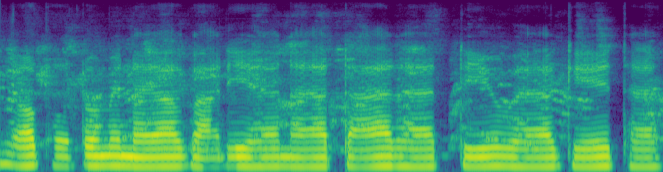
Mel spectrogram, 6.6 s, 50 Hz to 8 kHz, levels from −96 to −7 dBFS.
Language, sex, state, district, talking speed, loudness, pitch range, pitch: Hindi, male, Chandigarh, Chandigarh, 115 wpm, -18 LUFS, 115-120 Hz, 115 Hz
